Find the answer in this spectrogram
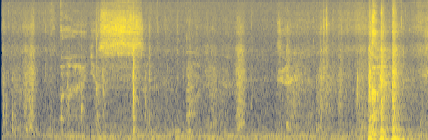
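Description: A person dropping heavily onto a leather sofa near the end, a loud thump with cushion creak, over a steady low room hum. A short hiss sounds about two seconds in.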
